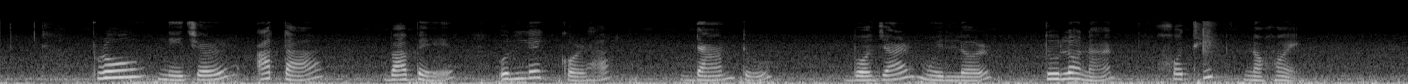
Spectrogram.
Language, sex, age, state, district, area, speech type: Assamese, female, 18-30, Assam, Nagaon, rural, read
